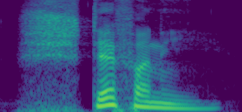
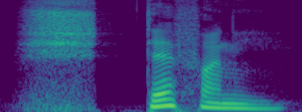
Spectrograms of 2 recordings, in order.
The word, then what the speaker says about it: Stephanie: So, take away here, ST at the beginning of a word will be sht, like here, Stephanie and Straße.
